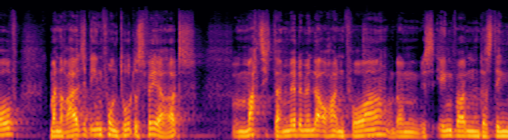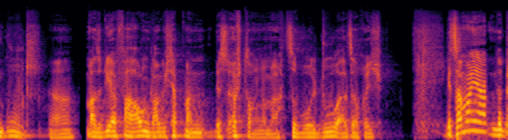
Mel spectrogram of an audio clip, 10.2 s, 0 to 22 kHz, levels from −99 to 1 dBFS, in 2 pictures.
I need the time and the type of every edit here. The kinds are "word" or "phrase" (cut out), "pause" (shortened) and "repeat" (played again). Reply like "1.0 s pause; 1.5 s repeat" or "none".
5.9 s pause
